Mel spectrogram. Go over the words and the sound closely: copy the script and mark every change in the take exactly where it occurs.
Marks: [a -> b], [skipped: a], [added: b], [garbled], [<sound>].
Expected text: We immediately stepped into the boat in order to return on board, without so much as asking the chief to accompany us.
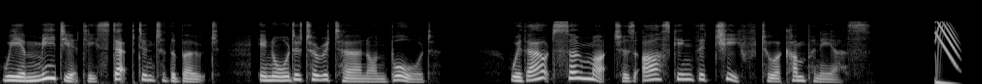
We immediately stepped into the boat in order to return on board, without so much as asking the chief to accompany us. [chirp]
